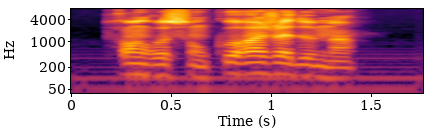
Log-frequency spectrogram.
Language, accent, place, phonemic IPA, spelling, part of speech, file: French, France, Lyon, /pʁɑ̃.dʁə sɔ̃ ku.ʁa.ʒ‿a dø mɛ̃/, prendre son courage à deux mains, verb, LL-Q150 (fra)-prendre son courage à deux mains.wav
- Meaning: to pluck up one's courage, to gather up one's courage, to man up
